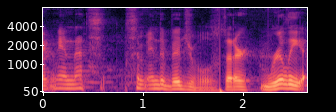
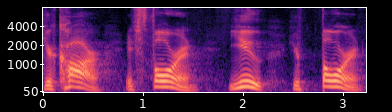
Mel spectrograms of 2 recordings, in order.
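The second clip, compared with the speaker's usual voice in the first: frustrated yelling; 7 semitones higher than usual. Retold or imitated. Stranger in parking lot, mock angry rant. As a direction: mimic a bigot losing his temper. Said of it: "getting louder. And he's getting frustrated".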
